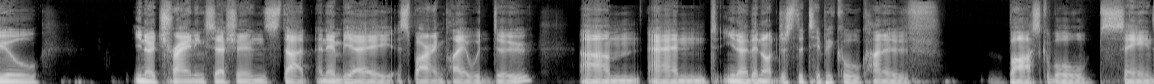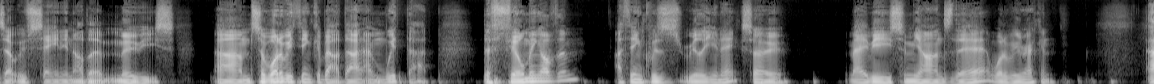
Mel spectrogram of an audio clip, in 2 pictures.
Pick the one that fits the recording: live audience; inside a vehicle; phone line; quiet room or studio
quiet room or studio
